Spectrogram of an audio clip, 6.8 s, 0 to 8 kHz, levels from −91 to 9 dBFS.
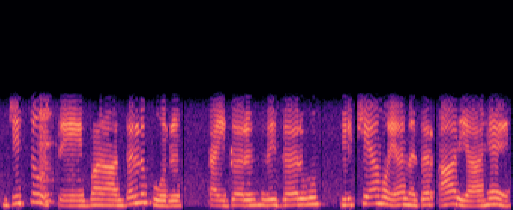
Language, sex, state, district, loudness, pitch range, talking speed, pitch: Punjabi, female, Punjab, Kapurthala, -14 LUFS, 205-245 Hz, 105 wpm, 215 Hz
